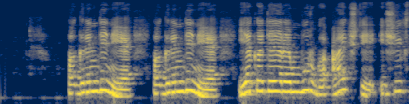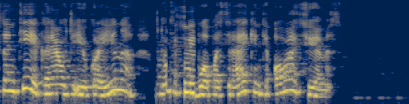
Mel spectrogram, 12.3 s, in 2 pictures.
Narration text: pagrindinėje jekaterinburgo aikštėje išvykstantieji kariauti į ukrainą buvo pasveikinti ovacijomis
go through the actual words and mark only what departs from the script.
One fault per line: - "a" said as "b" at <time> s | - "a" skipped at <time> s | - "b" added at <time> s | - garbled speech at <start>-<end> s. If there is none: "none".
- "pagrindinėje" added at 2.3 s
- garbled speech at 8.5-9.1 s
